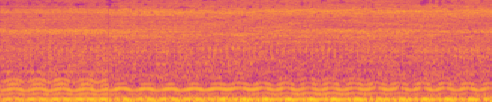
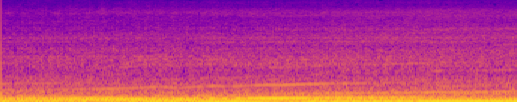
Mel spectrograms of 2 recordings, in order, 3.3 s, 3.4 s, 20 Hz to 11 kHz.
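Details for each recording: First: Supercharged Chevette OHC engine with carburetor, about 1 bar boost, ignition timing near zero or negative at idle: rough loud idle with constant sharp hiss and thin whistle; boost air leaking from crushed carburetor vacuum nipples and cover screws. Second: Chevette OHC engine with adapted supercharger during carburetor and ignition timing tuning, timing near zero or negative at idle: engine pulls up smoothly and holds steady revs, deep even drone, no hiss or whistle from intake; sealed and healthy.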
